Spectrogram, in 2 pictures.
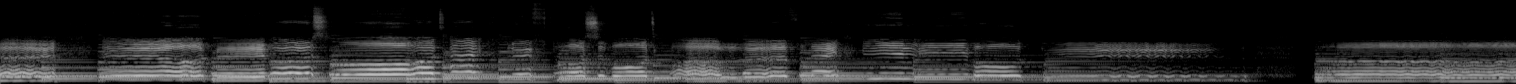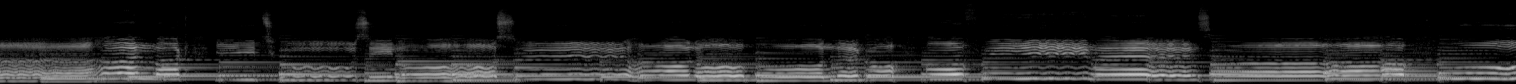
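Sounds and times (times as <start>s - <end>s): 
tenor singing a hymn: 0.0s - 12.6s, 13.2s - 30.3s.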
